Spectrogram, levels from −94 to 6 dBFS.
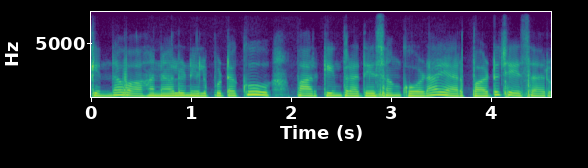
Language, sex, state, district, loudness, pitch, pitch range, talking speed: Telugu, female, Andhra Pradesh, Chittoor, -15 LUFS, 210 Hz, 195-225 Hz, 105 wpm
